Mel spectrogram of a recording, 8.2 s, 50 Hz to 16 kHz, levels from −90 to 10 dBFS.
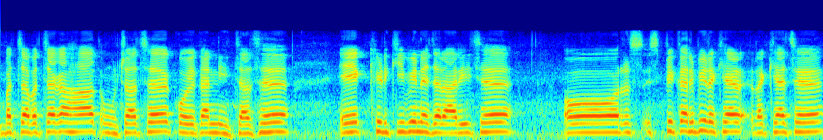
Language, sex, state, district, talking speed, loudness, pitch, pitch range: Rajasthani, female, Rajasthan, Nagaur, 160 wpm, -12 LUFS, 205 Hz, 195-210 Hz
